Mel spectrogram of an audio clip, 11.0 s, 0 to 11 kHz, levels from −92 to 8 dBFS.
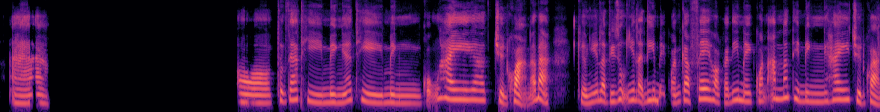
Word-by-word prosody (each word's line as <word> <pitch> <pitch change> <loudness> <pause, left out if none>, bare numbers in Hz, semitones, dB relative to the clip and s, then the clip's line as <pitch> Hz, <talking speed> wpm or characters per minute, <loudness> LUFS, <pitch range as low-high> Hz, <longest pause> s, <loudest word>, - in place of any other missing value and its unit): À. 190 0 -1 2.3
Ờ, 210 - -1 0.4
thực 240 -3 -4
ra 260 +1 +3
thì 215 -6 -4
mình 195 0 -1
ấy 235 - 0
thì 205 -9 0
mình 180 -2 -3
cũng - - -5
hay, 270 -3 +4
ơ, 255 -1 0
chuyển - - +2
khoản - - +6
á - - +1
bạn, - - +5 0.3
kiểu 190 -4 -2
như 215 +5 -2
là, 235 - +1
ví 220 0 -4
dụ 270 +3 -2
như 255 - -3
là 235 - +1
đi 250 +2 -1
mấy 210 - -8
quán 195 0 -6
cà 245 0 +3
phê 280 +3 +3
hoặc 215 -5 -1
là 190 - -1
đi 255 +5 -3
mấy 225 -3 -1
quán 235 +2 -5
ăn 280 - -1
á, 310 - +2
thì 290 -4 -2
mình 220 -1 -4
hay 265 +2 +1
chuyển 220 -5 0
khoản 205 -7 +2
225 Hz, 220 wpm, -25 LUFS, 195-260 Hz, 2.3 s, khoản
